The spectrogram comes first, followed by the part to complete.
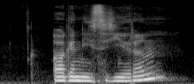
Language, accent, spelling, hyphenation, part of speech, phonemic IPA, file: German, Austria, organisieren, or‧ga‧ni‧sie‧ren, verb, /ɔʁɡaniˈziːʁən/, De-at-organisieren.ogg
- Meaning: to organize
